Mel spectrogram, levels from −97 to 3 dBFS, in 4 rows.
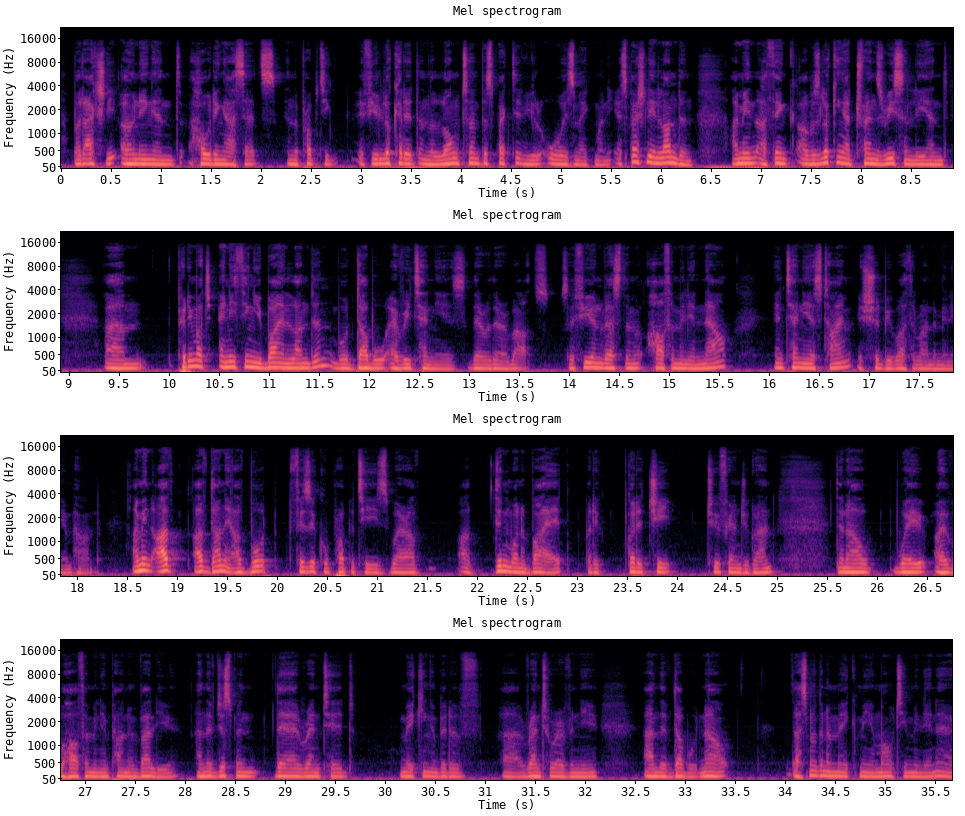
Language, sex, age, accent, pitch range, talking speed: English, male, 20-39, British, 110-125 Hz, 225 wpm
